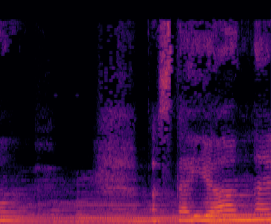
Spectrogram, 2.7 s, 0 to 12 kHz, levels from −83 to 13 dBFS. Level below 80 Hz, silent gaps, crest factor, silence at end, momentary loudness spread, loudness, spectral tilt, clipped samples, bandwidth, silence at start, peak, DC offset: -50 dBFS; none; 16 dB; 0 s; 14 LU; -26 LUFS; -6 dB/octave; under 0.1%; 11.5 kHz; 0 s; -10 dBFS; under 0.1%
